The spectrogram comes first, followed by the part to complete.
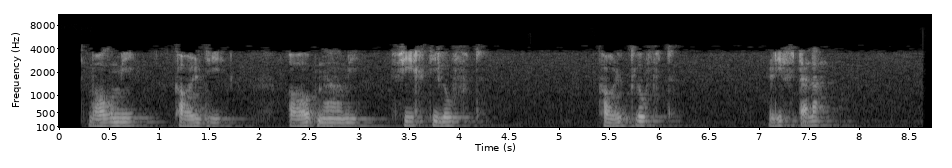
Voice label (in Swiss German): "warmi", alsace; meteo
